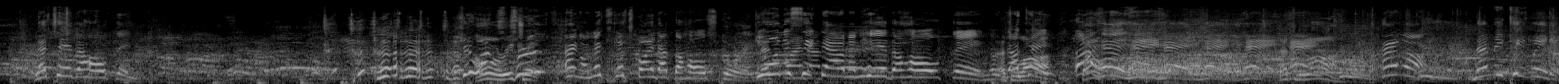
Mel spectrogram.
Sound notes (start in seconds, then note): 11.2 audience gasping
